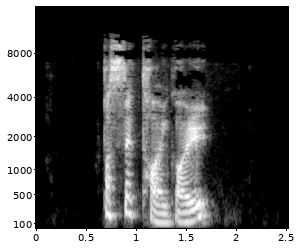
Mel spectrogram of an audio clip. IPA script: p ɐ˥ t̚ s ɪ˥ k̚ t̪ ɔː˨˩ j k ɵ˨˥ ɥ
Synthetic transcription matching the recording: p ɐ˥ t̚ s ɪ˥ k̚ t̪ʰ ɔː˨˩ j k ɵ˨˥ ɥ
